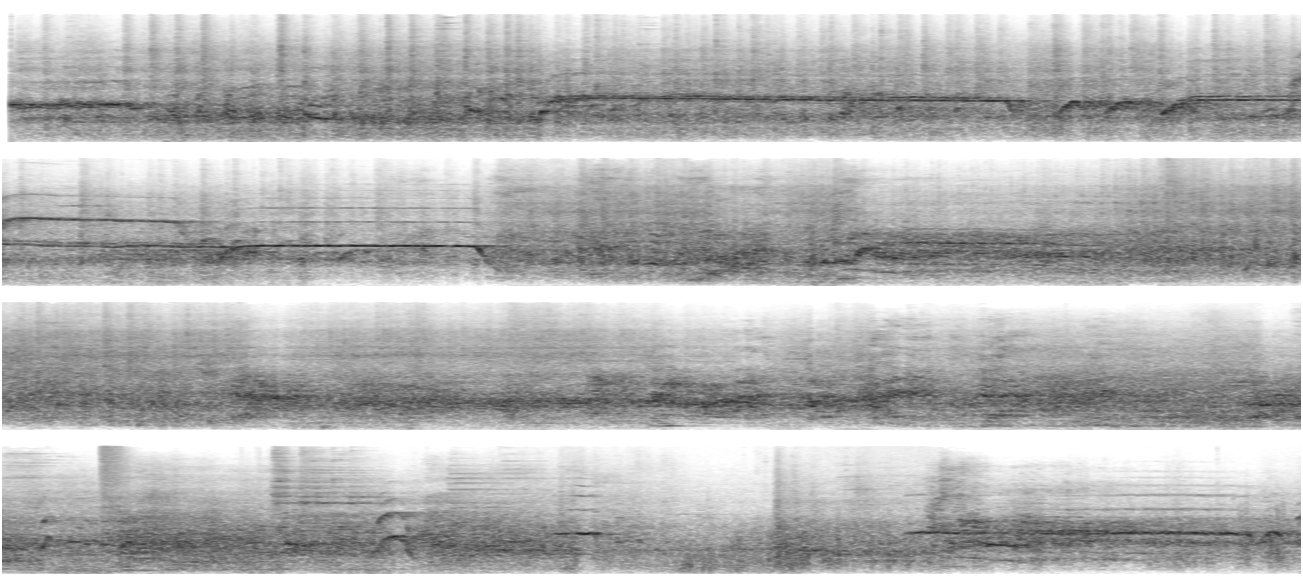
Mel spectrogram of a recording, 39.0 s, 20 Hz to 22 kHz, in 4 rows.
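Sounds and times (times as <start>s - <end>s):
ride car rattling on steel track: 0.1s - 38.9s.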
